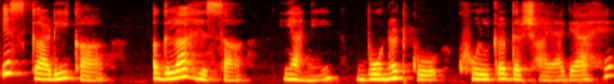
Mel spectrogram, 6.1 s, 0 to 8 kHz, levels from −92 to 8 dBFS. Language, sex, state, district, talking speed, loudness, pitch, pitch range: Hindi, female, Bihar, Gaya, 115 wpm, -18 LUFS, 175 Hz, 160-205 Hz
